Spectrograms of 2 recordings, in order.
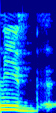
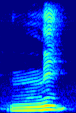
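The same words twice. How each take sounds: First: The final d is pronounced aloud. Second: The final d is left silent. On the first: The speaker calls it wrong. "On dit pas ni" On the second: The speaker calls it right. "Je dis ni"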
